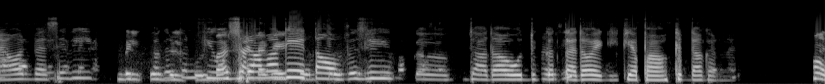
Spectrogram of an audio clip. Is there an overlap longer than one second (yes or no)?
yes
